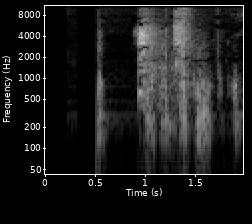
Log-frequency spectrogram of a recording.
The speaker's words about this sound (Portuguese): Ai, eu vou espirrar.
